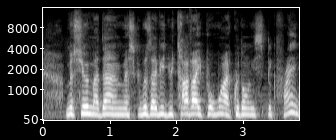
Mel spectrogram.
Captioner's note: speaking in foreign language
